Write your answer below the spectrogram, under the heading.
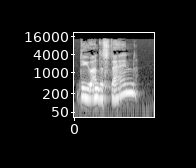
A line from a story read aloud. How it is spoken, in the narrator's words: asked Ongo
